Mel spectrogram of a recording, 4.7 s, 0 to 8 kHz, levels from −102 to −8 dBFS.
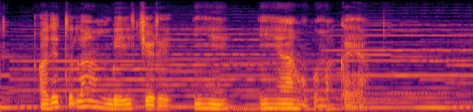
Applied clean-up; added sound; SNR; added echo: none; Musical instrument; 8 dB; none.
